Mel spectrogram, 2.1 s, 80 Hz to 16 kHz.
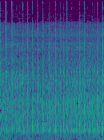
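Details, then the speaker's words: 1989 Suzuki TS 125 X two-stroke (125 cc, 16 kW) after an engine overhaul, with a provisional exhaust: crisp, even popping at a steady, slightly higher idle while warming up, no misses or knocks, no leaks, sounds healthy. "Už má větší volnobě. Pojka, jo. Možná má trošku větší volnoběh, ale jo? fakt zajímavě."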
